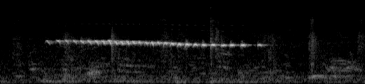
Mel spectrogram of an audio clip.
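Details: White-rumped shama (murai batu) gives one long rattling trill of about two seconds that slowly falls in pitch, followed by quiet background sounds.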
